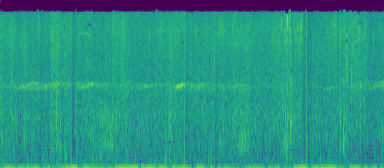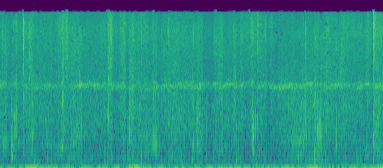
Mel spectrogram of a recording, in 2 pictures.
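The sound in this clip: Footsteps walk through a forest near old camp ruins, with many steady steps on the ground. A constant high peeping chorus runs underneath, and no voices are heard.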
